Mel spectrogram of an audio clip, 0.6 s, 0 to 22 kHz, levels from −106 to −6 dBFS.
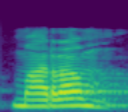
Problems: continuous background conversations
